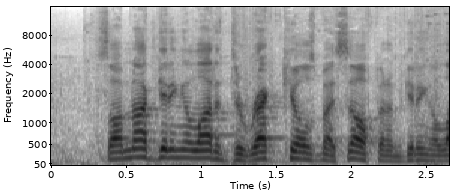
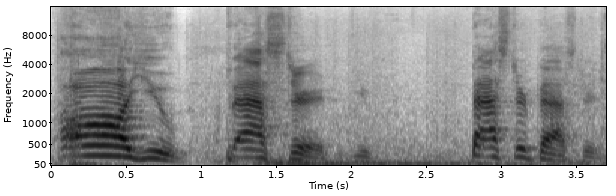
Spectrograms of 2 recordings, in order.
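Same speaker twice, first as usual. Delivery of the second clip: drawn-out angry curse; 3 semitones higher, 6 dB louder, slower than usual. Real, not acted. Killed in game, cursing.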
